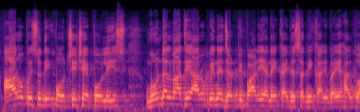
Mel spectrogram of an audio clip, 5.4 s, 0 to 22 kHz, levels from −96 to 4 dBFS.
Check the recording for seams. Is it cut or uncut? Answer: uncut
